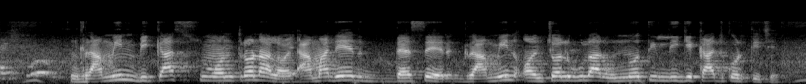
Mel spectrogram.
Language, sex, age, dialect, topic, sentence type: Bengali, male, 18-24, Western, agriculture, statement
